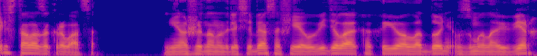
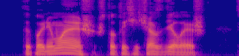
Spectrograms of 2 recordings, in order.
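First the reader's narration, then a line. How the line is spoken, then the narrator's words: Calm, consumptive woman. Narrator (Russian): спокойно проговорила чахоточная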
